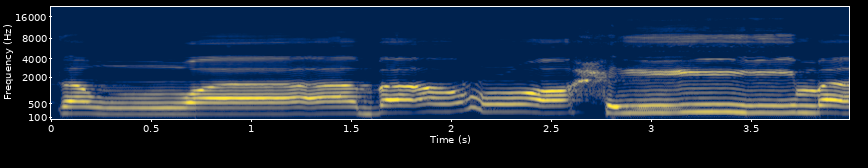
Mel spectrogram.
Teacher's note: तव्वाबर रहीमा पे इदगाम है, लेकिन बगैर गुन्ने के इदगाम होगा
